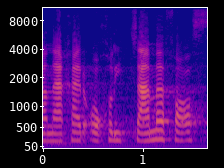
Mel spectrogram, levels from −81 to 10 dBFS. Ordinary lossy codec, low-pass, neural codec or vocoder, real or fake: none; none; none; real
